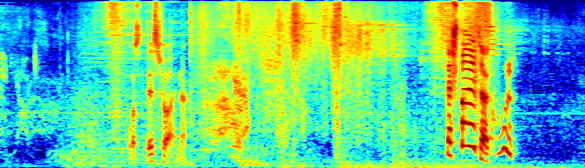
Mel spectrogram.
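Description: Blades swish and strike in a fight.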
